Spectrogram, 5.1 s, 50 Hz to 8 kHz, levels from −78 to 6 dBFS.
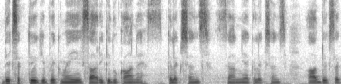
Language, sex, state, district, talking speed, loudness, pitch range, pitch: Hindi, male, Madhya Pradesh, Katni, 200 wpm, -21 LUFS, 120-135 Hz, 125 Hz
